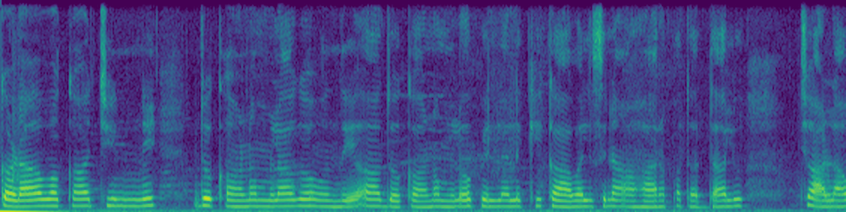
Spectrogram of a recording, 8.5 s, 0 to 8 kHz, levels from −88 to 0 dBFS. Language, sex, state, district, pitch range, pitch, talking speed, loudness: Telugu, female, Andhra Pradesh, Chittoor, 230-250 Hz, 235 Hz, 100 wpm, -22 LUFS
